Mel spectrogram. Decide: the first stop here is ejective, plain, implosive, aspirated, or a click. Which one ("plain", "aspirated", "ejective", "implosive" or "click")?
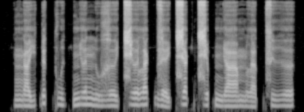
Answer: implosive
